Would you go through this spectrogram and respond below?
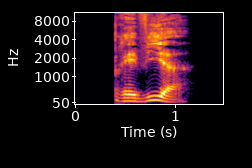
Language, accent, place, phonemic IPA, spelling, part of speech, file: German, Germany, Berlin, /bʁeˈviːɐ̯/, Brevier, noun, De-Brevier.ogg
- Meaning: 1. breviary 2. Divine Office 3. anthology, selection 4. guide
